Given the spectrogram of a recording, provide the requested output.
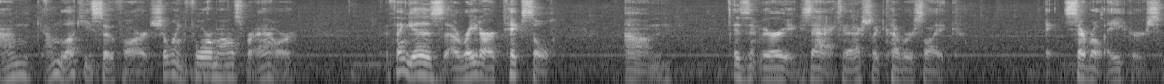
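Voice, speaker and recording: Noticeable background noise accompanies a man with an American accent who speaks at a moderate pace, leaving long, frequent pauses. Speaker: meteorologist. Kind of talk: live weather coverage. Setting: home office. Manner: quiet.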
